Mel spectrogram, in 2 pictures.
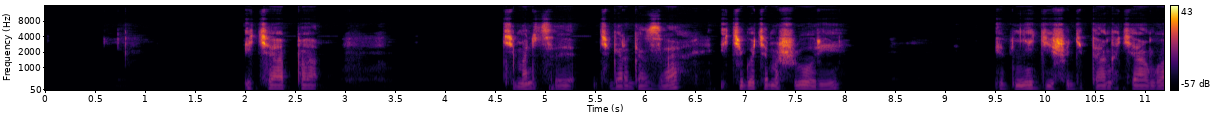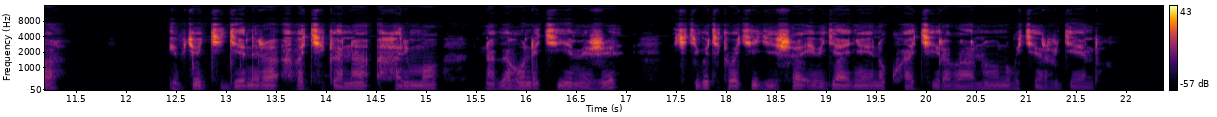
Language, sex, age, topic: Kinyarwanda, male, 18-24, education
